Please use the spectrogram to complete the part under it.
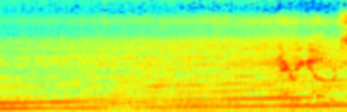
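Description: Steady, loud engine note of a car with Bosch L-Jetronic fuel injection accelerating, pitch climbing smoothly throughout, heard from inside the vehicle.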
